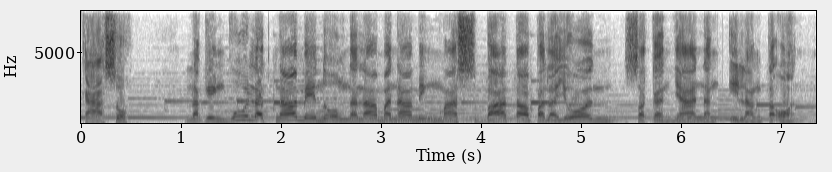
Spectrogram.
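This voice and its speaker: Male radio storyteller, slightly high voice, dramatic first-person letter reading over prominent background music. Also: lively intonation, a little slow.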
